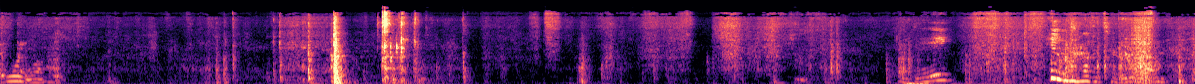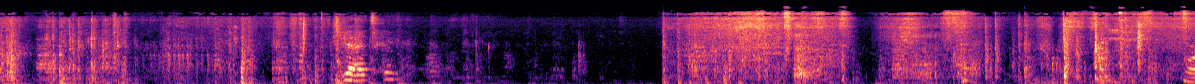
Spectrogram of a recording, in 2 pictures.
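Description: Soft bedding rustles and thumps in a crib.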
